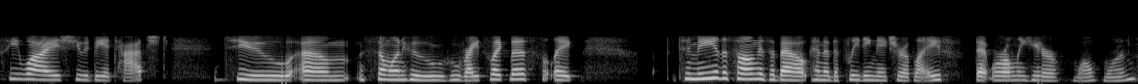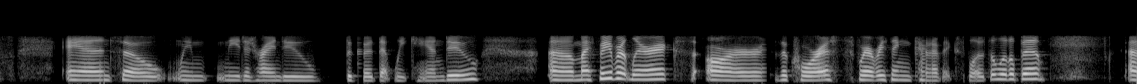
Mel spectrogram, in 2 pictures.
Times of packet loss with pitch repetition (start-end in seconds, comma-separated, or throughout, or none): 2.82-2.86, 10.38-10.42, 12.38-12.42, 14.96-15.02, 19.00-19.08, 20.54-20.70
